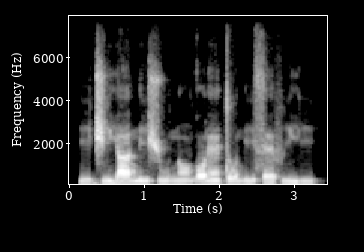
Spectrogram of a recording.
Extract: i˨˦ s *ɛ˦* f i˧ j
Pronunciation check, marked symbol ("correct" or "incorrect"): incorrect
